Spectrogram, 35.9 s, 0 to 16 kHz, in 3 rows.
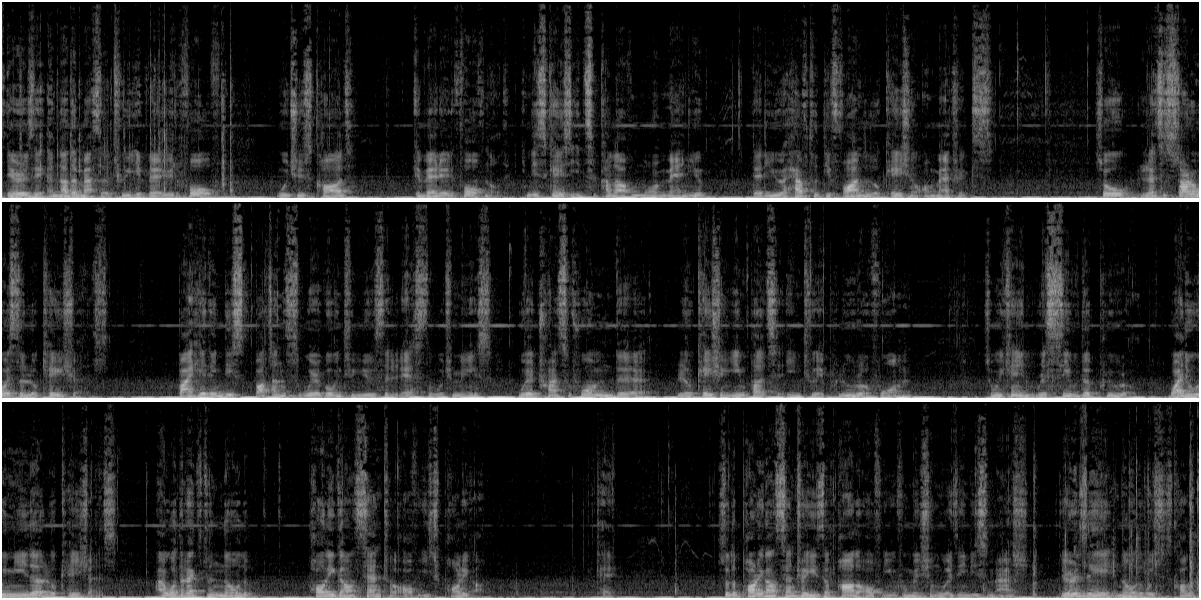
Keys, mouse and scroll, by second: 1.8 l, 5.4-8.5 drag, 11.0-14.1 drag, 14.9 click, 17.6 click, 19.2 click, 20.5 drag, 25.3-26.7 middle drag, 26.7 click, 27.3 click, 27.9 click, 29.5 middle click, 30.2 click, 31.3-34.2 drag, 34.2 ctrl+a.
